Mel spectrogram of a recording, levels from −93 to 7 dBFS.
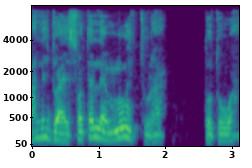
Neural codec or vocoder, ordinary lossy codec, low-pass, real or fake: none; none; 7.2 kHz; real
